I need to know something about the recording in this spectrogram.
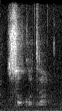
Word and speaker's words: Sokota: You have to whisper it. It's Sokota. How? Sokota. How? It's a noun, it's a word, so you need to pronounce it. No, you don't have to. It's actually supposed to be whispered.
